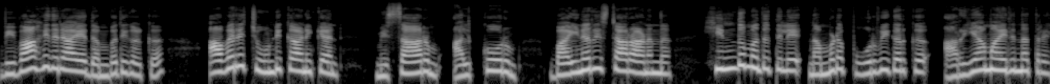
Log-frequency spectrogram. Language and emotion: Malayalam, surprised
